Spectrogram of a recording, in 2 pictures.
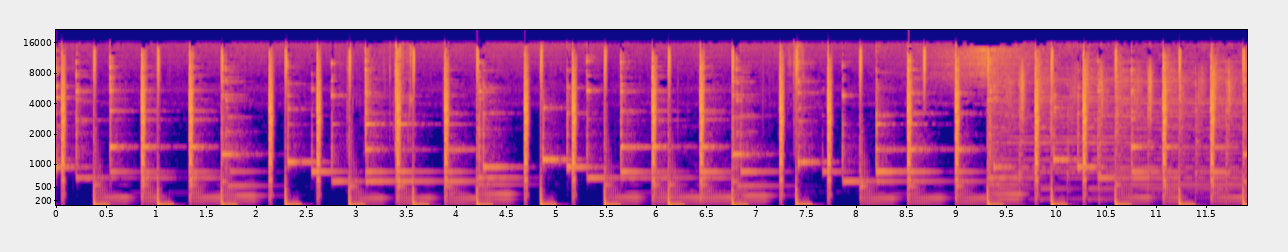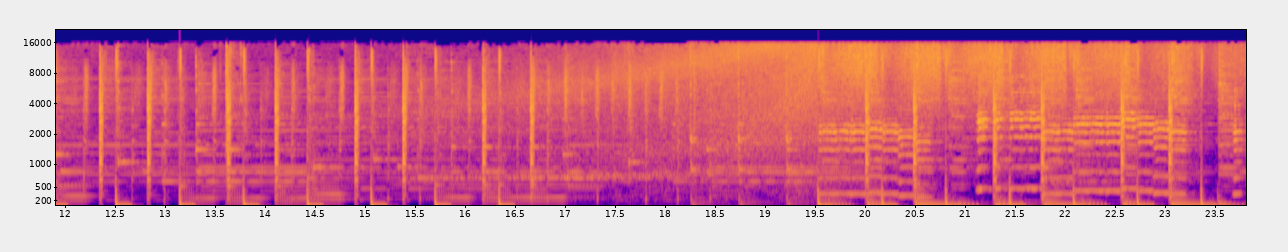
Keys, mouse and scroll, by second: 0.2 click, 0.5 double click, 1.8 click, 3.5 BackSpace, 3.8 4, 5.3 click, 5.5 Return, 7.3 click, 11.8 click, 13.3 click, 16.2-16.7 typing, 17.0 Right, 17.8 BackSpace, 18.4 Return, 20.4 click.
